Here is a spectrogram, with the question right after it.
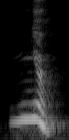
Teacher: приголосний м'який пам'ятаємо що приголосні звуки перед голосним і пом'якшуються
